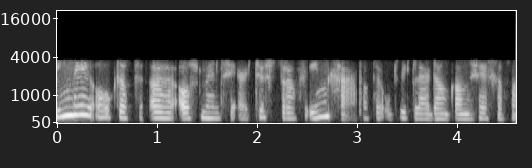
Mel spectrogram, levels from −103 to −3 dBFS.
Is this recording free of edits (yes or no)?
no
